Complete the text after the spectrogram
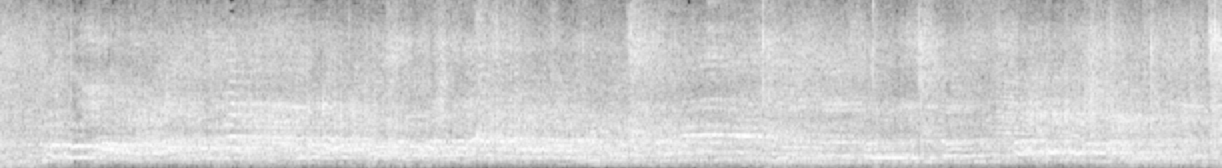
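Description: Several men and women chatter nearby in a large echoing hall.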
